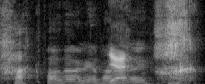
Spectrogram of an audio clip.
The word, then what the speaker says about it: Gakpo: got fresh trim G FR G it's it's pronounced hacko and Louis van Hall yeah and py yeah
